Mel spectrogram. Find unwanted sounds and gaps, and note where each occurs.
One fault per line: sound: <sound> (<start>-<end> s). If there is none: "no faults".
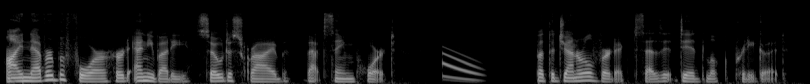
sound: chirp (4.4-4.9 s)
